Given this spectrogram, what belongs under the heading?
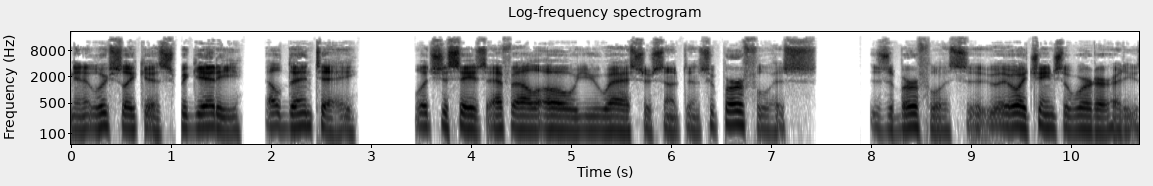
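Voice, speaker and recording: Creaky-voiced man rambling haltingly, close and dry. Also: medium pitch, dry recording. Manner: meandering, halting, tangential, absent-minded. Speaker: podcast host. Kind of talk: rambling sleep podcast monologue.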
